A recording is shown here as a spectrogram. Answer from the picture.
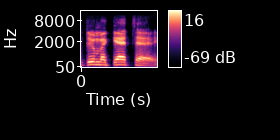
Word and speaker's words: Dumaguete: I'm starting to say I've been saying Dumaguete. Dumaguete. And it's actually Dumaguete.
